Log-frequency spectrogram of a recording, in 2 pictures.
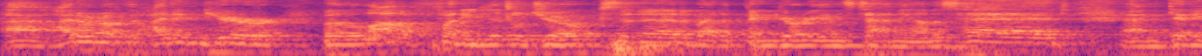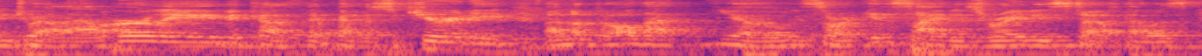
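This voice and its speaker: A man's voice: lowish voice, brisk, hardly any pauses. Middle-aged man moderating in an echoey theater. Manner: chatty, enthusiastic. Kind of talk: live Q&A moderating. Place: large cinema stage. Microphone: handheld mic heard from the audience. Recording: echoey theater recorded from far, with audience noise.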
